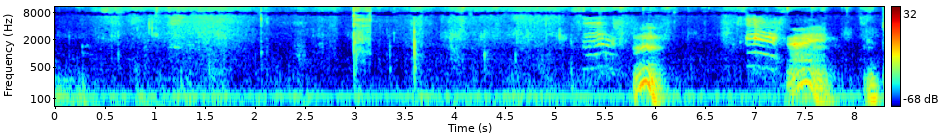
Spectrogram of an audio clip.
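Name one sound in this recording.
A cat laps water from a bowl.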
